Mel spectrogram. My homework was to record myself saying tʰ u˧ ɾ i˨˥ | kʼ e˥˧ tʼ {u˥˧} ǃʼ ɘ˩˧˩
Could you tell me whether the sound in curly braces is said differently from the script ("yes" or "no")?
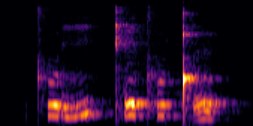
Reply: no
